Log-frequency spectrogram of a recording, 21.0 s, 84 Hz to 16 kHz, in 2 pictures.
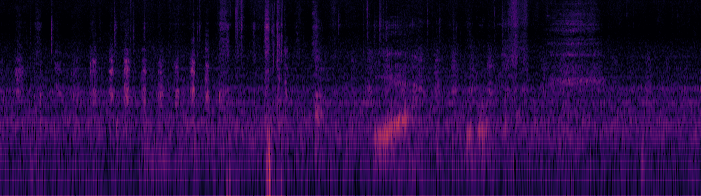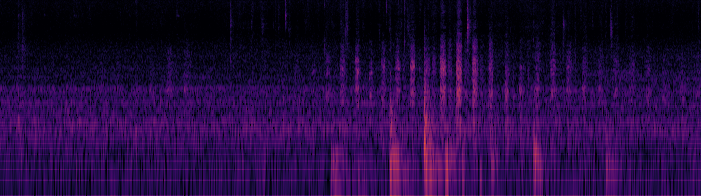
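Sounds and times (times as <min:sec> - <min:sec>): dog panting: 0:00.0 - 0:08.3, 0:11.7 - 0:21.0
background hum: 0:00.0 - 0:21.0.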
